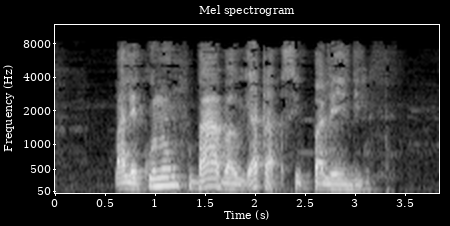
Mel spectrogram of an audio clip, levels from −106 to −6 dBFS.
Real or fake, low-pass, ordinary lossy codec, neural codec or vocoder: fake; 10.8 kHz; MP3, 32 kbps; codec, 44.1 kHz, 7.8 kbps, Pupu-Codec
